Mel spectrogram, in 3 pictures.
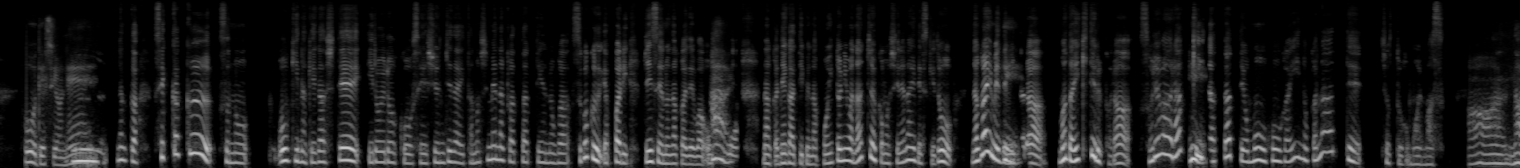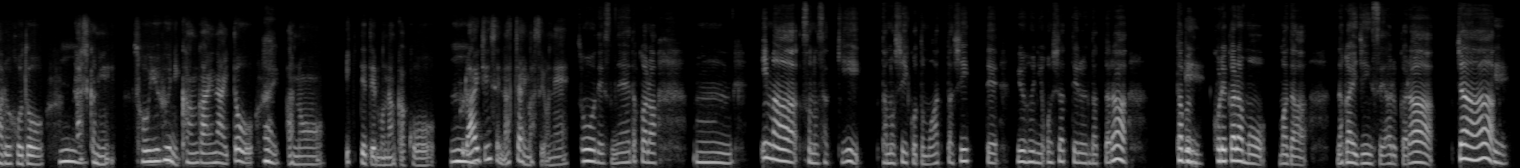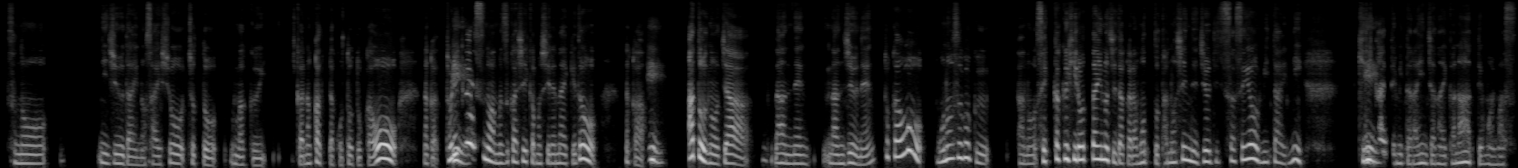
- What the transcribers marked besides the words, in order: other background noise; other noise
- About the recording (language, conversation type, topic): Japanese, advice, 過去の失敗を引きずって自己否定が続くのはなぜですか？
